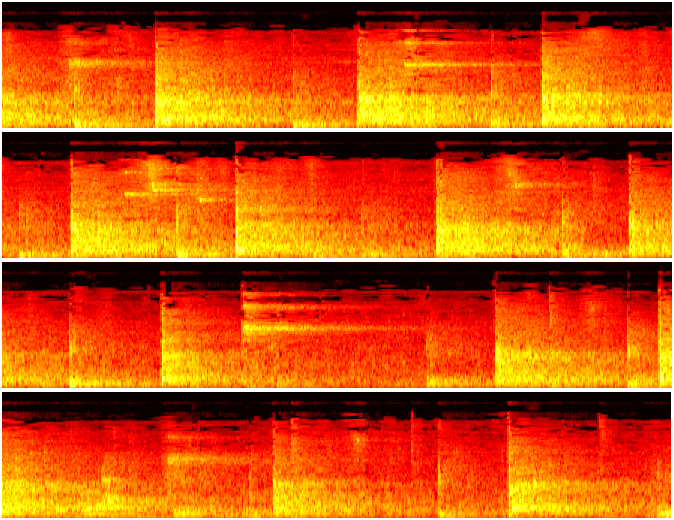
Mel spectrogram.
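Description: Tennis balls are struck with sharp pops, echoing around a large indoor hall.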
